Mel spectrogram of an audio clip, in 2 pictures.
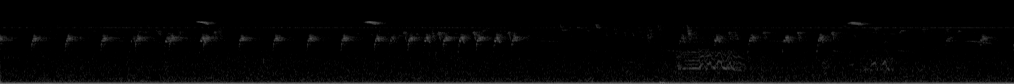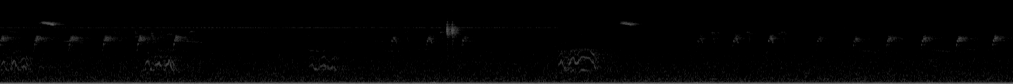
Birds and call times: Gray Apalis (Apalis cinerea): 0:01.6, 0:11.1, 0:19.7
Kikuyu White-eye (Zosterops kikuyuensis): 0:09.7

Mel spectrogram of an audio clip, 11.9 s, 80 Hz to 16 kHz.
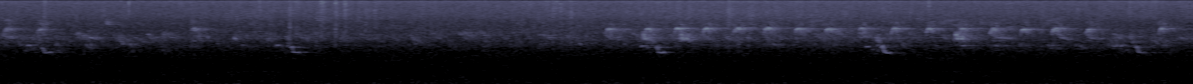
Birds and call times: Black-tailed Oriole (Oriolus percivali): 0:03.0
Gray Apalis (Apalis cinerea): 0:10.1

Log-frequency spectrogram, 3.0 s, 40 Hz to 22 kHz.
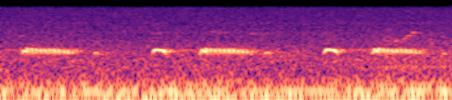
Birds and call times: Ring-necked Dove (Streptopelia capicola): 0:01.5

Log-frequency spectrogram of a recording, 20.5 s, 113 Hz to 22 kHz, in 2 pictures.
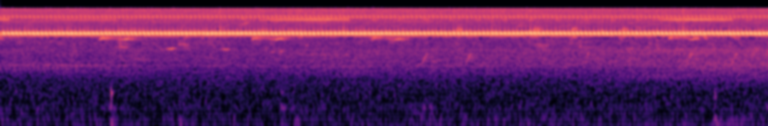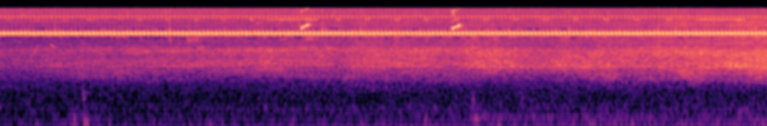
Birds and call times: Red-backed Scrub-Robin (Cercotrichas leucophrys): 0:01.5, 0:03.6, 0:09.2

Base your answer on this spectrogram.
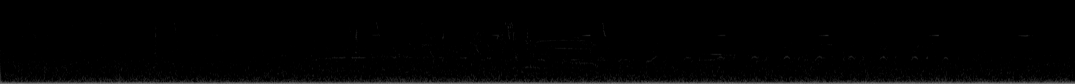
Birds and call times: Pygmy Batis (Batis perkeo): 0:09.3

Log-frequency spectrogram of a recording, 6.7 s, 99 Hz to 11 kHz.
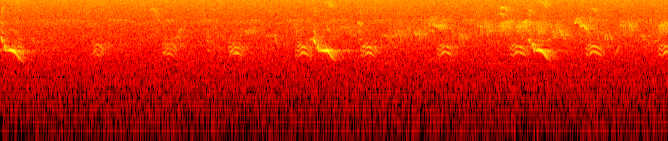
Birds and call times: White-bellied Go-away-bird (Corythaixoides leucogaster): 0:03.6
African Black-headed Oriole (Oriolus larvatus): 0:05.4

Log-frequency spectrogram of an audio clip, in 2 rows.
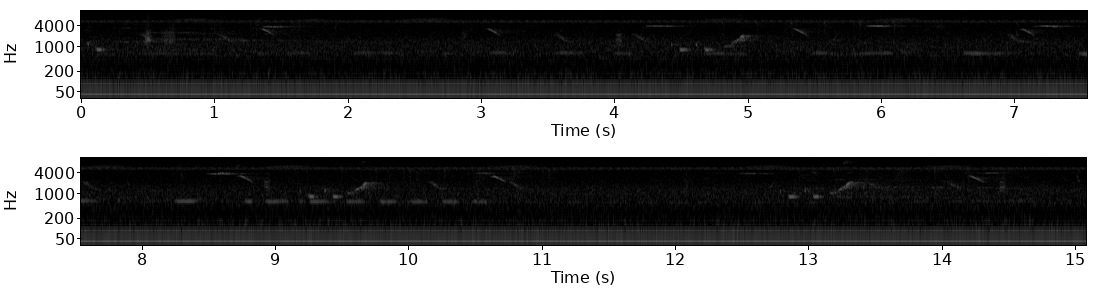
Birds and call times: Emerald-spotted Wood-Dove (Turtur chalcospilos): 0:06.7

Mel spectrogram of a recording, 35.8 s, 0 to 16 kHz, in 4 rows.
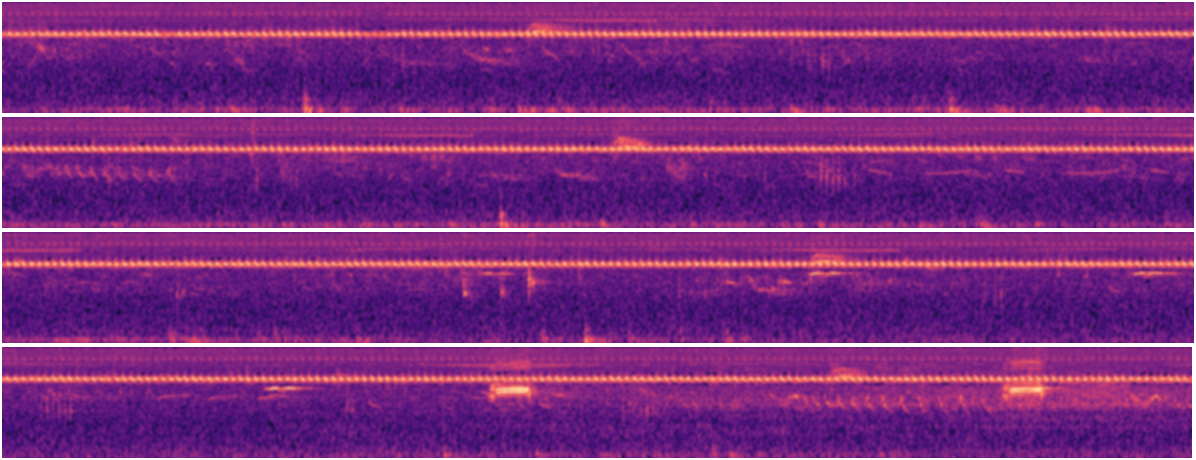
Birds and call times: African Bare-eyed Thrush (Turdus tephronotus): 0:09.6
Klaas's Cuckoo (Chrysococcyx klaas): 0:16.0
Fork-tailed Drongo (Dicrurus adsimilis): 0:30.7, 0:34.6

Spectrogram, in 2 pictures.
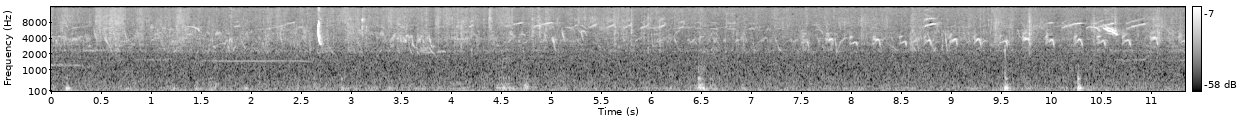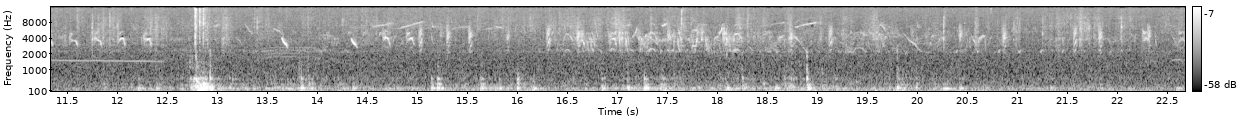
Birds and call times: Scarlet-chested Sunbird (Chalcomitra senegalensis): 0:02.7, 0:11.0
Red-billed Firefinch (Lagonosticta senegala): 0:15.3, 0:20.8
White-browed Sparrow-Weaver (Plocepasser mahali): 0:17.3

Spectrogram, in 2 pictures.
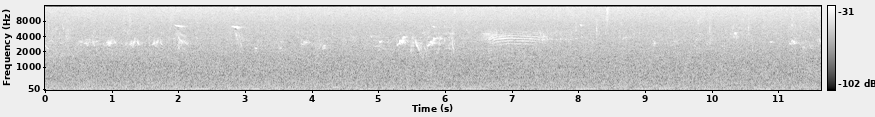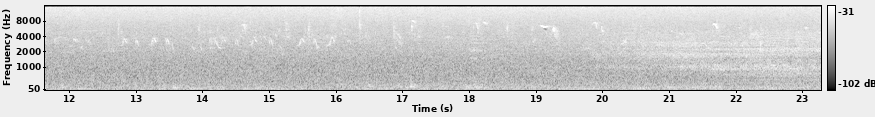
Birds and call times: Common Bulbul (Pycnonotus barbatus): 0:05.4

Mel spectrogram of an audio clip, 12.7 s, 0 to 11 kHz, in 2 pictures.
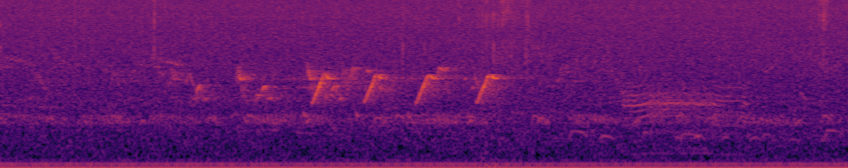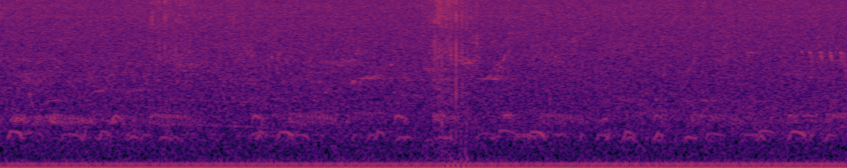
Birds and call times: Slate-colored Boubou (Laniarius funebris): 0:03.2
Red-eyed Dove (Streptopelia semitorquata): 0:06.5

